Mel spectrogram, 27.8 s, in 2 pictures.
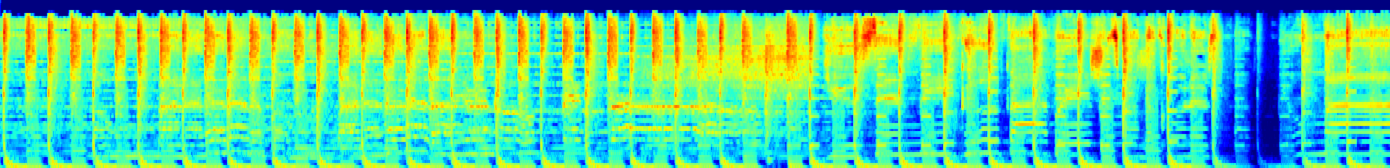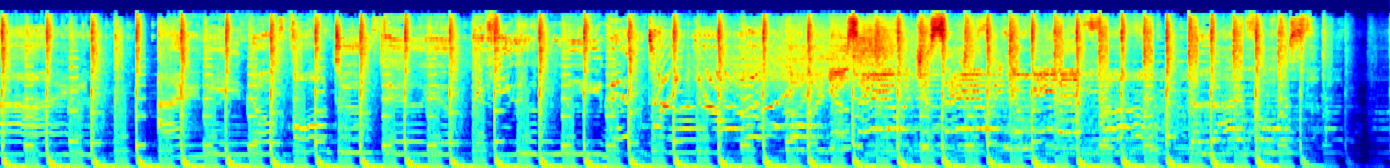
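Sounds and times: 
90s electronic music track at 134 bpm: 0.0s - 27.7s.

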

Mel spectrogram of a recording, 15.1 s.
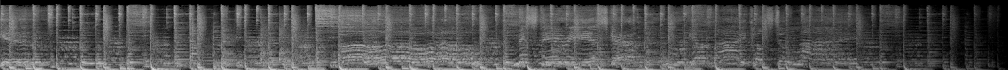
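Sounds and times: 
90s reggae drum beat at 85 BPM: 0.0s - 14.4s.

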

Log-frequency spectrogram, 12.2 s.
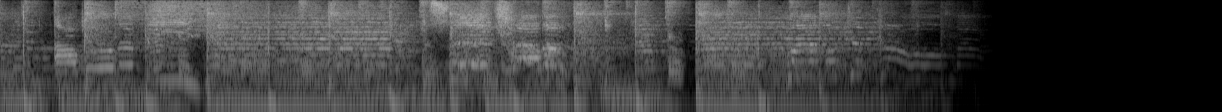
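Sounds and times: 
80s drum beat: 0.0s - 9.0s.

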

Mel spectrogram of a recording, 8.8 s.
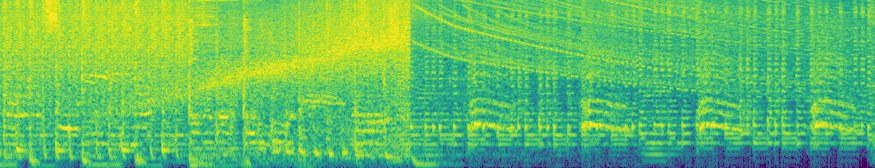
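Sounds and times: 
bootleg music transition: 0.1s - 8.1s.

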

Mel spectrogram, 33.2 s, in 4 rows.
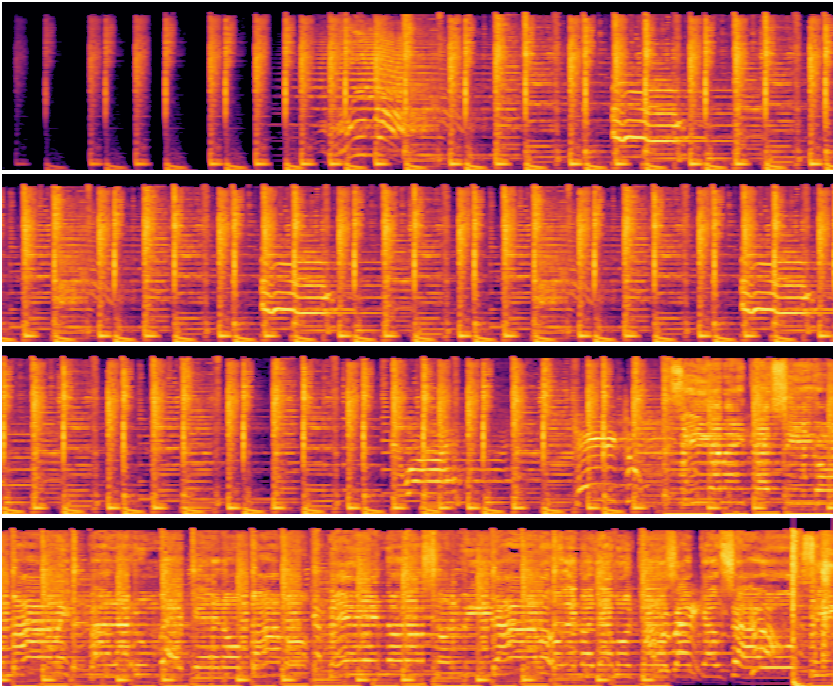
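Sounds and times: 
DJ intro: 2.8s - 31.8s, 32.4s - 33.2s.

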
